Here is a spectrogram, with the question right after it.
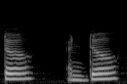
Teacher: air passage block हुआ, pressure create हुआ, और जब वो रिलीज हुआ तो ट एंड ड साउंड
